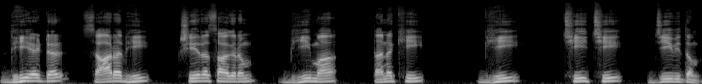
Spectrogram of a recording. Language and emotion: Telugu, neutral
